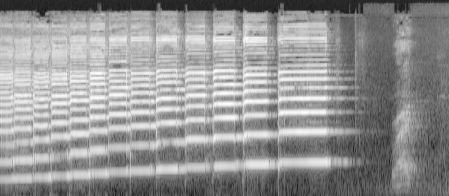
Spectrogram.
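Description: Tenor saxophone with the high F sharp key held sounds a sustained, bright altissimo note whose pitch bends gradually upward with slight pulsing, loud and close, followed by a short spoken word.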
